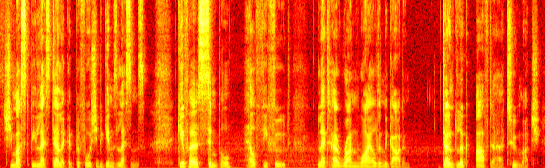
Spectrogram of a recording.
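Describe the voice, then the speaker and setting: A man reading aloud and voicing a gloomy, tired gentleman who speaks slowly and gives clipped orders. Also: lowish voice. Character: gloomy, weary middle-aged gentleman of a manor.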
